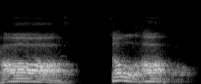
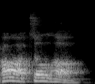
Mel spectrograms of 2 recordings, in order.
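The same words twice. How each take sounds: First: There is a pause between the two words. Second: The words run together without a pause. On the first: It answers the question. "Then you want to pause" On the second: It asks a question. "You're asking the question"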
